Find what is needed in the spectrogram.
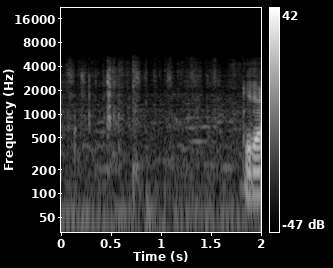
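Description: Faint handling noise with a couple of light clicks about half a second in, as a small wooden cowl piece is pulled off a homemade ducted-fan housing.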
